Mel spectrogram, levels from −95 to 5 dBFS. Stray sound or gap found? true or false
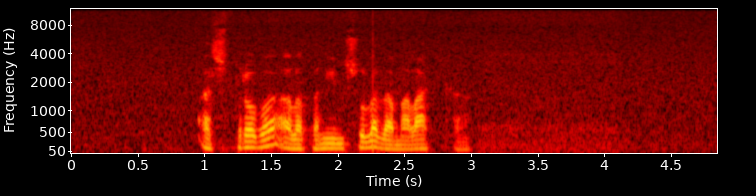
false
